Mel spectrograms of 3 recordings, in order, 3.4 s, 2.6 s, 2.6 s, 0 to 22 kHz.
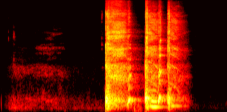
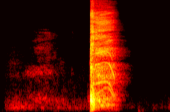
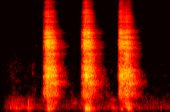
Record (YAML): three_cough_length: 3.4 s
three_cough_amplitude: 32768
three_cough_signal_mean_std_ratio: 0.36
cough_length: 2.6 s
cough_amplitude: 32768
cough_signal_mean_std_ratio: 0.24
exhalation_length: 2.6 s
exhalation_amplitude: 16280
exhalation_signal_mean_std_ratio: 0.4
survey_phase: beta (2021-08-13 to 2022-03-07)
age: 18-44
gender: Female
wearing_mask: 'No'
symptom_fatigue: true
smoker_status: Never smoked
respiratory_condition_asthma: false
respiratory_condition_other: false
recruitment_source: REACT
submission_delay: 2 days
covid_test_result: Negative
covid_test_method: RT-qPCR
influenza_a_test_result: Negative
influenza_b_test_result: Negative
